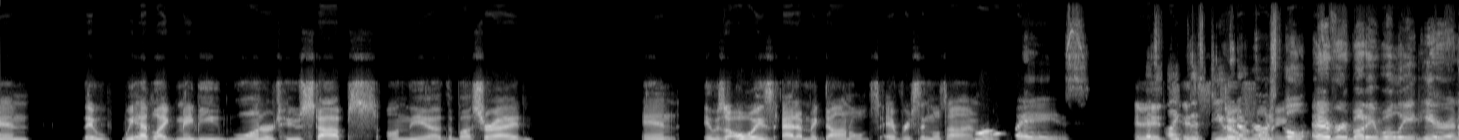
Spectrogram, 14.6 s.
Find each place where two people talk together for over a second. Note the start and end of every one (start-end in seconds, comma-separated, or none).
11.4-12.9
